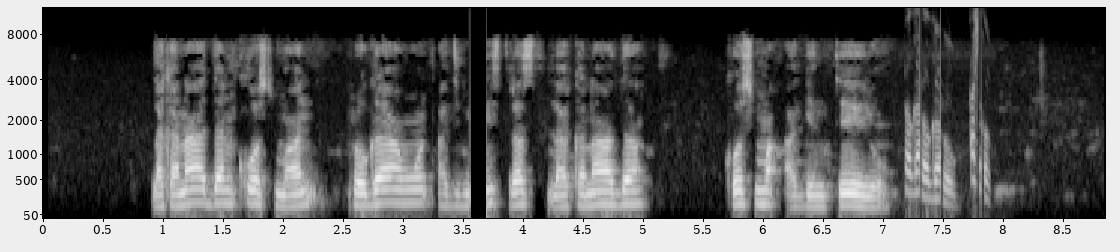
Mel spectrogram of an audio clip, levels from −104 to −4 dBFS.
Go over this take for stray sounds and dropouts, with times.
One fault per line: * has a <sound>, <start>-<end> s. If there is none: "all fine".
* has a dropout, 3.6-3.7 s
* has a chirp, 7.2-7.9 s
